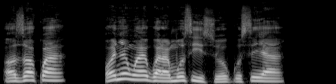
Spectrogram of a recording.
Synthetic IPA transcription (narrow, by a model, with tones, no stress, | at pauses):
ɔ˨zɔ˦kʷa˦ | o˦ɲe˦ŋʷa˨ɪ˦ɡʷa˨ɾa˨mo˦si˨so˦kʷu˦sɪ˦ja˦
